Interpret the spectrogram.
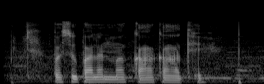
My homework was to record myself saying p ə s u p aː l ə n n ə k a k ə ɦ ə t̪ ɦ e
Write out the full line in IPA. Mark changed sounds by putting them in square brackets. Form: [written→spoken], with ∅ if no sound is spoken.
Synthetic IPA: p ə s u p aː l ə n [n→m] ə k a k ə ɦ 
